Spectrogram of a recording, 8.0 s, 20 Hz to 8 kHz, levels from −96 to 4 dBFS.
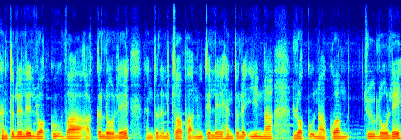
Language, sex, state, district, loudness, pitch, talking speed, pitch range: Wancho, male, Arunachal Pradesh, Longding, -16 LUFS, 115 Hz, 170 wpm, 110-120 Hz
